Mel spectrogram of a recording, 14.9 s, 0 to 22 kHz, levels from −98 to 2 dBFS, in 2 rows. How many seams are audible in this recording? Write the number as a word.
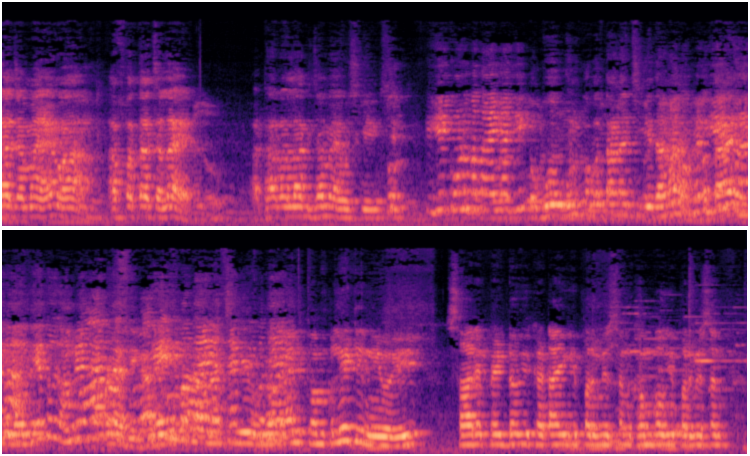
one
